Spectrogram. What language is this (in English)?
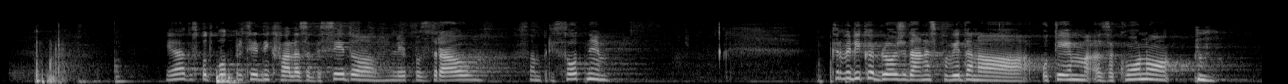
Slovenian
